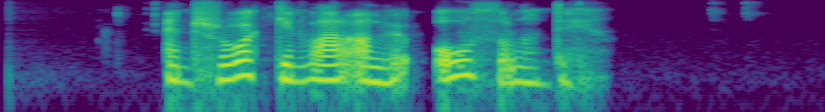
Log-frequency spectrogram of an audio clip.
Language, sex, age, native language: Icelandic, female, 30-39, Icelandic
